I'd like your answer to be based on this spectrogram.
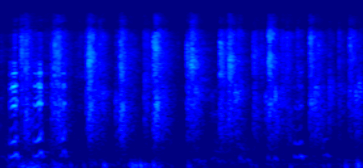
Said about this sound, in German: das war billiger Applaus, den ich äh, hervorgerufen habe.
